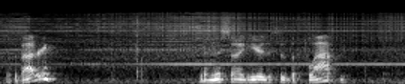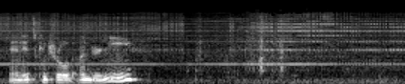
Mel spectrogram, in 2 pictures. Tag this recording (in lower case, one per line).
speech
